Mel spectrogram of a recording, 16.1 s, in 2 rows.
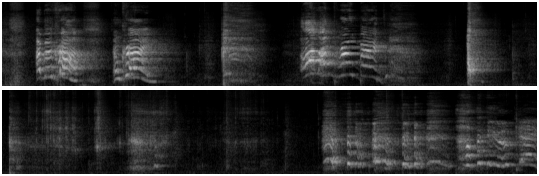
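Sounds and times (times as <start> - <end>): wet chewing: 7.8 - 12.8
teeth crunching raw onion: 8.0 - 12.8.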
